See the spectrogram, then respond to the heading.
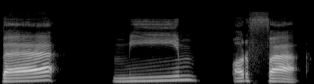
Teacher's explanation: ये तीनों, इसमें हमारे होंठ इन्वॉल्व हैं, लिप्स आर इन्वॉल्व इन तीनों में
